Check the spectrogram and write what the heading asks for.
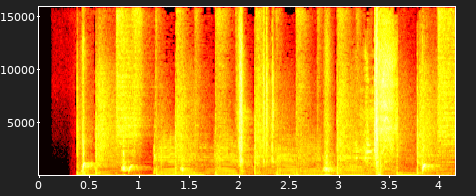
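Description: Animated-intro music with a bass line and sharp percussive hits, starting suddenly about a third of a second in, with cartoonish plop sound effects repeating over it.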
